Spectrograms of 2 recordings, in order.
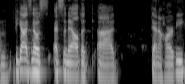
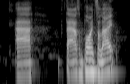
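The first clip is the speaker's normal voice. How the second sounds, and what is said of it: Imitates another person's voice. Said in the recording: “I can't do his voice, but I tried.”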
